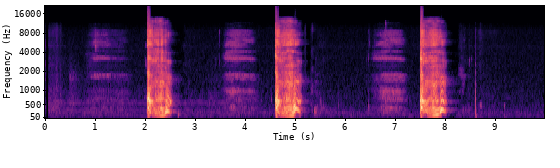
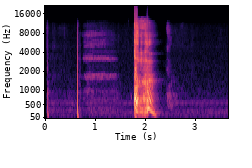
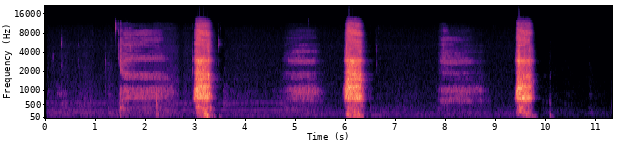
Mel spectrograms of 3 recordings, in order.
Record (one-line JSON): {"three_cough_length": "10.0 s", "three_cough_amplitude": 32768, "three_cough_signal_mean_std_ratio": 0.29, "cough_length": "3.7 s", "cough_amplitude": 32768, "cough_signal_mean_std_ratio": 0.23, "exhalation_length": "11.3 s", "exhalation_amplitude": 29839, "exhalation_signal_mean_std_ratio": 0.26, "survey_phase": "beta (2021-08-13 to 2022-03-07)", "age": "65+", "gender": "Female", "wearing_mask": "No", "symptom_none": true, "smoker_status": "Never smoked", "respiratory_condition_asthma": true, "respiratory_condition_other": false, "recruitment_source": "REACT", "submission_delay": "2 days", "covid_test_result": "Negative", "covid_test_method": "RT-qPCR", "influenza_a_test_result": "Negative", "influenza_b_test_result": "Negative"}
